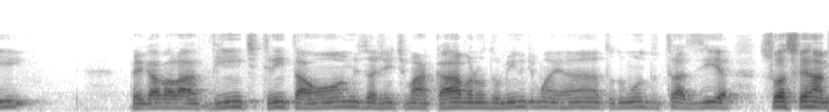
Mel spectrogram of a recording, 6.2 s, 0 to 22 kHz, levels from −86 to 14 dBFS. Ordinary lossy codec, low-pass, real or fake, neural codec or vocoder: none; 7.2 kHz; real; none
